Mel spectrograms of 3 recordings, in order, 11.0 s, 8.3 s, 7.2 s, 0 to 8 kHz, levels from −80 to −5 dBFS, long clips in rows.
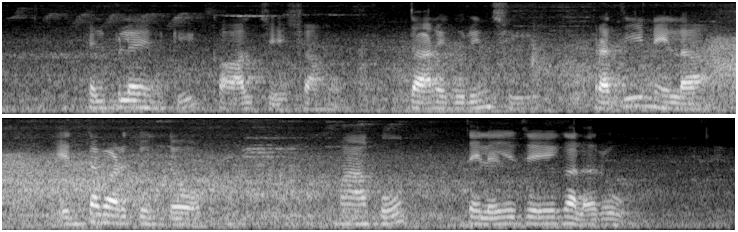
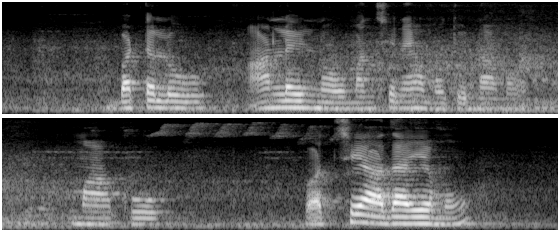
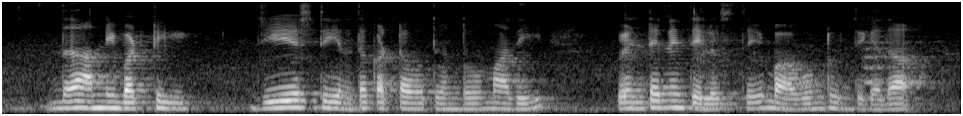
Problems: constant background noise, background conversations at intervals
